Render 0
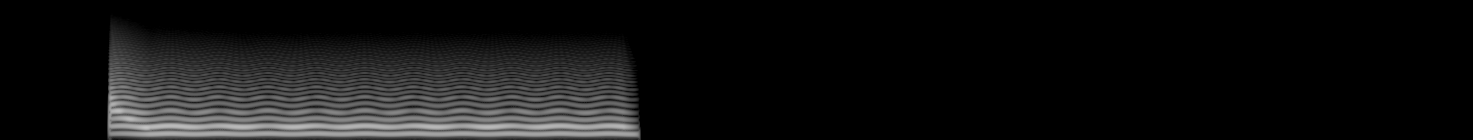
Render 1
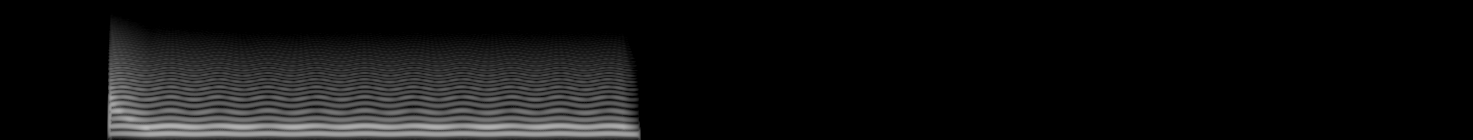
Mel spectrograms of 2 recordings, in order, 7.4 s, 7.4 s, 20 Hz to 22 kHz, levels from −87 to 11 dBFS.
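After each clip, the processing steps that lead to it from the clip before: dynamic EQ 710 Hz, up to -7 dB, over -34 dBFS, Q 1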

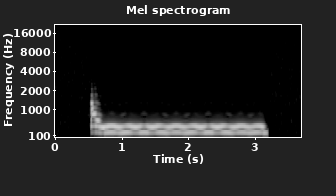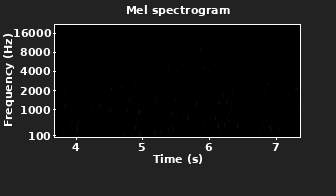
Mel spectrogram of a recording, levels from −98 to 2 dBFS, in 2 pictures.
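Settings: spectral contrast raised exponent 3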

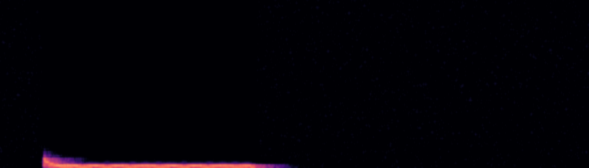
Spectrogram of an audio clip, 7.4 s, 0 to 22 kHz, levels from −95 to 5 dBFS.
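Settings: Schroeder reverb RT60 0.57 s, combs from 25 ms, DRR 12 dB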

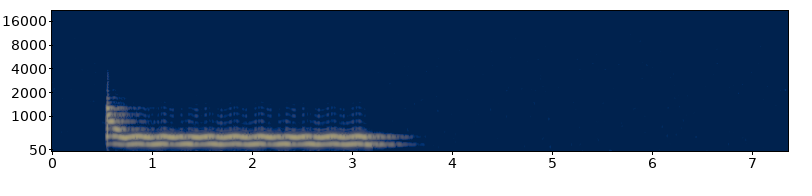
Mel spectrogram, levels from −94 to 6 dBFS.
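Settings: compressor 6:1, threshold -31 dBFS, peak gain reduction 12.5 dB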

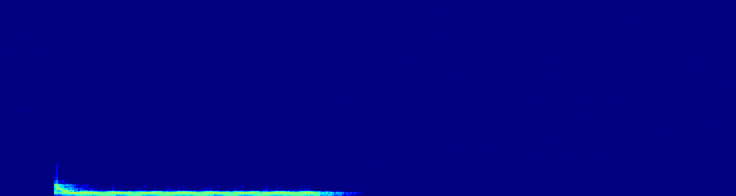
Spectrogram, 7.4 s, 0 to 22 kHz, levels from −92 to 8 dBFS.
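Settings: ten-band EQ 125 Hz -11 dB, 250 Hz -8 dB, 1000 Hz -5 dB; gain -1 dB

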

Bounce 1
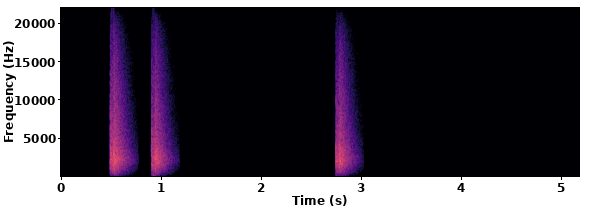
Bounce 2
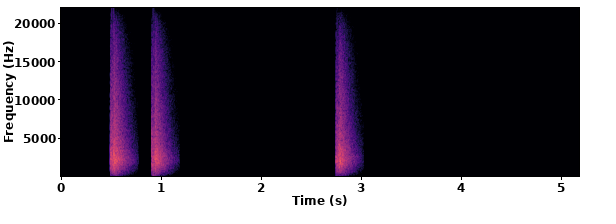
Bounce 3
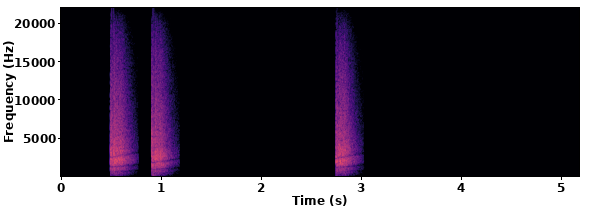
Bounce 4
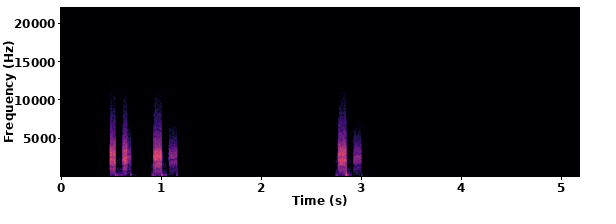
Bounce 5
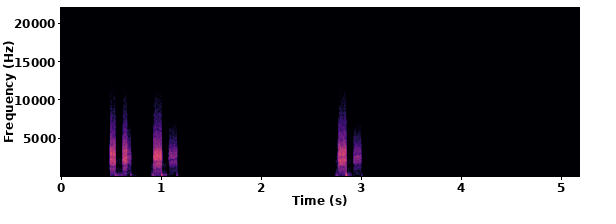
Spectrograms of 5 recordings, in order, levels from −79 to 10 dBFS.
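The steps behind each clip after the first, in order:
gate with hold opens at -49 dBFS
in parallel at +2 dB: negative-ratio compressor -26 dBFS, ratio -1; on the sum: cascading phaser rising 1.3 Hz; gain -4.5 dB
level quantiser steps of 17 dB; LFO low-pass square 6.5 Hz 210–2900 Hz; gain +7 dB
dynamic EQ 760 Hz, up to -4 dB, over -44 dBFS, Q 0.79

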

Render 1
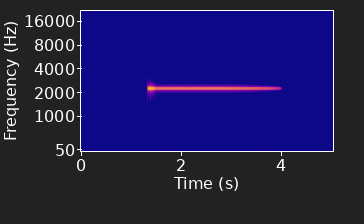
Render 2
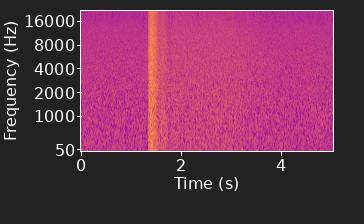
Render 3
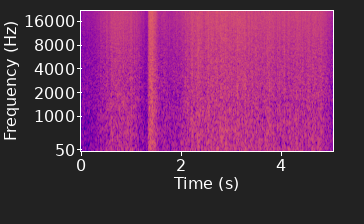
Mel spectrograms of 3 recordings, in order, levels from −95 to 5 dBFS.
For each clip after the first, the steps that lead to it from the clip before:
flutter echo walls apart 7.8 m, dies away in 0.68 s; whine 2100 Hz -31 dBFS; noise-modulated delay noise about 3500 Hz, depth 0.2 ms; gain +5 dB
spectral gate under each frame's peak -10 dB weak; AGC gain up to 16 dB; gain -5 dB

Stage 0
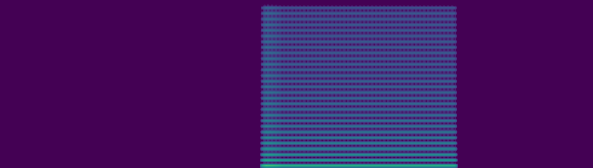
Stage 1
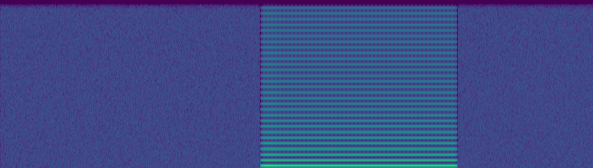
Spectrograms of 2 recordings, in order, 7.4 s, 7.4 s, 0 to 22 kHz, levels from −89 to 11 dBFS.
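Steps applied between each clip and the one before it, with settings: fast leveller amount 70%; gain +4.5 dB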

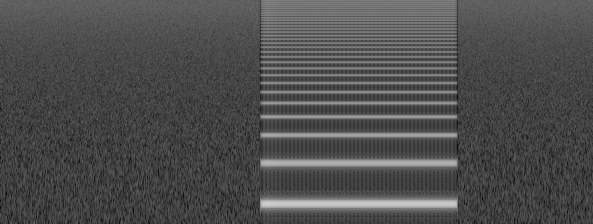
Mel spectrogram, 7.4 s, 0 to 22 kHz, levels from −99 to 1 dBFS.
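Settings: high shelf 12000 Hz +11 dB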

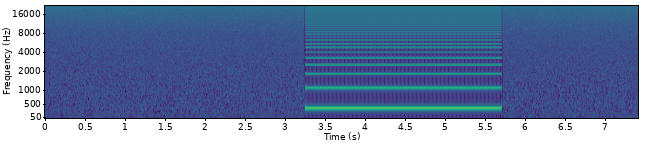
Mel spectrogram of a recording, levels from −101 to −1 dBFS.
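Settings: limiter -19 dBFS, peak gain reduction 7 dB; gain -5 dB

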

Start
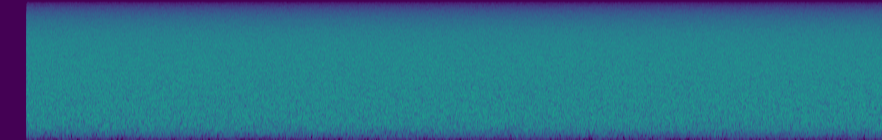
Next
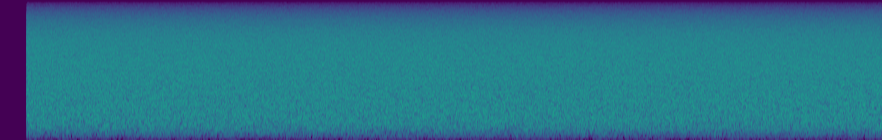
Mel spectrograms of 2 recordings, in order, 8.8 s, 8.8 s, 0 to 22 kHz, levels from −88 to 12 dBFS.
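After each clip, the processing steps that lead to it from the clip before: nothing audible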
